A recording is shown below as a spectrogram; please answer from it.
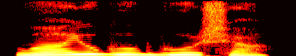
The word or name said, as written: ವಾಯುಭುಗ್ಭೂಷ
